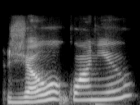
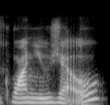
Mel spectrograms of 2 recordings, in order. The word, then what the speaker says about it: Zhou Guanyu: of incorrectly, but it's Zhou Guanyu versus Guanyu Zhou. And it's just because in Chinese culture, you can like, the order is different. So everyone's going with Zhou Guanyu.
